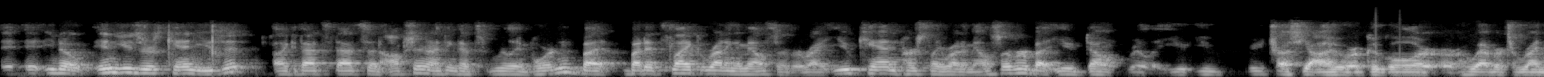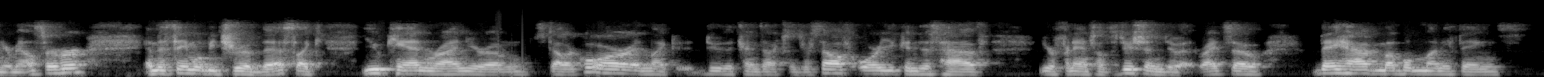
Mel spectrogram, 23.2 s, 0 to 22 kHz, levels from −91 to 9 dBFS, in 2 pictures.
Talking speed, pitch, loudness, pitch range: 240 wpm, 120 Hz, -20 LUFS, 110-145 Hz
